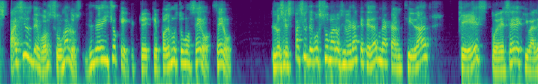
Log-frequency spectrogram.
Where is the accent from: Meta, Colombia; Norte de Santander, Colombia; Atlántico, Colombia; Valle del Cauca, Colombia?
Valle del Cauca, Colombia; Cali; como yo soy caleño, en Colombia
